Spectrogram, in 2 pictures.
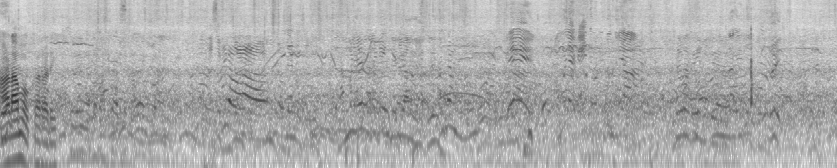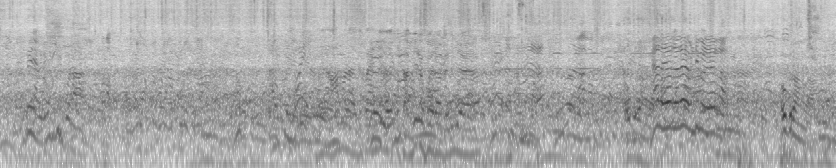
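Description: A large outdoor crowd chatters and shouts.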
